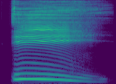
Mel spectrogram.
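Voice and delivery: ای held for two beats; long drawn ای; ya stretched long. Shown as a demonstration. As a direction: draw out ای. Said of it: "یا کو کھینچ کر پڑھنا".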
